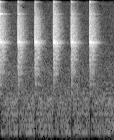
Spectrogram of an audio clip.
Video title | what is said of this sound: New GoPro Charger and a GoPro Hack! | it's like that stone. That stuff is hard.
